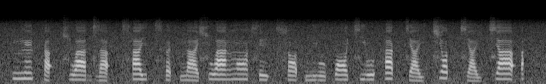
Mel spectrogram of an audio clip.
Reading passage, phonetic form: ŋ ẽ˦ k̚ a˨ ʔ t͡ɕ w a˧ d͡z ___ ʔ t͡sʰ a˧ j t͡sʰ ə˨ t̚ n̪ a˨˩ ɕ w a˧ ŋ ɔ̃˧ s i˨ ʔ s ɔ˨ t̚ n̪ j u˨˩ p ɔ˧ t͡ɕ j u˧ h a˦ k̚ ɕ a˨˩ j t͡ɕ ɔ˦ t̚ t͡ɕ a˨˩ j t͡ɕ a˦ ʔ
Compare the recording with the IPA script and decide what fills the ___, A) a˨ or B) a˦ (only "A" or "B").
A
